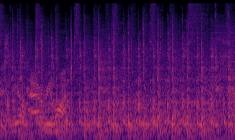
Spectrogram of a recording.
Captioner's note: rhythmic clunking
